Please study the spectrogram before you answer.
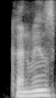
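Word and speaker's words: convince: वहां हो, टू कन्विंस, कन्विंस मतलब समझाने के लिए। जब भी किसी वर्ड में सी ओ एन लगा उसका प्रोनाउंसिएशन हो जाएगा कन, जैसे कन्विंस, कंटिन्यू, कन्विंस the government मतलब समझाने के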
